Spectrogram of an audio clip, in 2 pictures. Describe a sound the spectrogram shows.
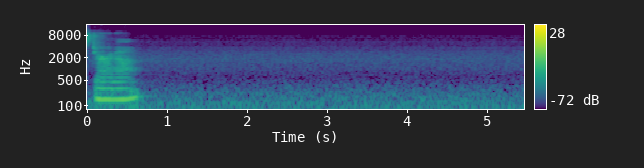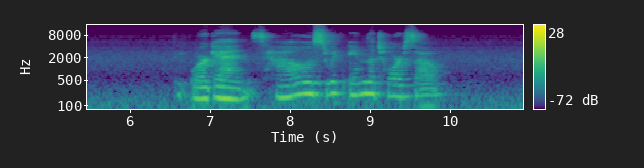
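A woman speaks calmly and softly, with long pauses.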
